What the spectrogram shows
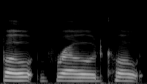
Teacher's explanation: the jaw might drop just a tiny bit at the very start for that uh and then it closes smoothly as the lips round. And the rounding itself is similar to the U2 sound, that up and around shape. · Many native speakers don't start the O sound right in the final perfectly rounded O position. Instead, they often start slightly towards the schwa position and then immediately glide up into the O as the lips round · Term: schwah start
